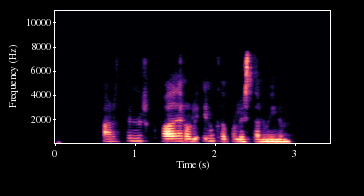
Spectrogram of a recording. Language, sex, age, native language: Icelandic, female, 40-49, Icelandic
